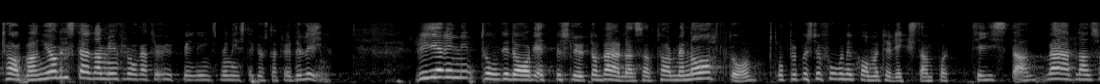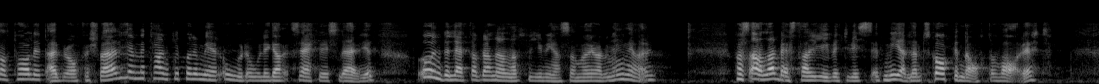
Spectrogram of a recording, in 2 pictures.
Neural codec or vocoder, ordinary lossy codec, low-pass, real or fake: codec, 16 kHz in and 24 kHz out, 1.1 kbps, FireRedTTS-2 codec; none; 7.2 kHz; fake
